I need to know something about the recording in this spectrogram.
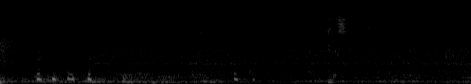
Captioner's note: woman laughing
